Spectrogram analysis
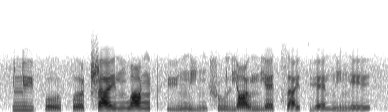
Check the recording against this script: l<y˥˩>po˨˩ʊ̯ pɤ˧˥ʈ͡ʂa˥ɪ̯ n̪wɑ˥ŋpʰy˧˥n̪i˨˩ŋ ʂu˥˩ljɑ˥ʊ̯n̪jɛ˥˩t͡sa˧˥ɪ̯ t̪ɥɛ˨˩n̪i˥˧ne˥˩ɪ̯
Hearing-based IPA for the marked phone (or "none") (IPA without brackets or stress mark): y˥˩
